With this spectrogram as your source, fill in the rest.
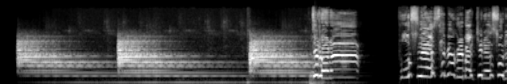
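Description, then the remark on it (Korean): A large bell tolls three times at a slow, even pace, each deep strike ringing on and overlapping the next; a rooster crows, then voices start talking. “진짜 종소리도 들리고 네, 닭도 울고 이거 진짜 새벽 같네.”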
